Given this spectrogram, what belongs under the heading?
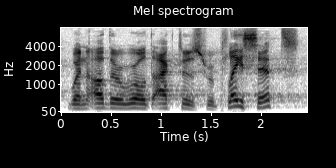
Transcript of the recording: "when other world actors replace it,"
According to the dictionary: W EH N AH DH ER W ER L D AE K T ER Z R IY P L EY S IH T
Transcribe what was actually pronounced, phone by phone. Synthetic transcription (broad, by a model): W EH N AH DH ER W ER L D AE K T ER Z R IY P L EY S IH T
